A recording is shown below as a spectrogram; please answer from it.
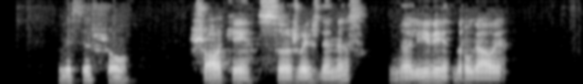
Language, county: Lithuanian, Kaunas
